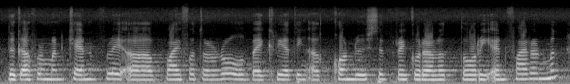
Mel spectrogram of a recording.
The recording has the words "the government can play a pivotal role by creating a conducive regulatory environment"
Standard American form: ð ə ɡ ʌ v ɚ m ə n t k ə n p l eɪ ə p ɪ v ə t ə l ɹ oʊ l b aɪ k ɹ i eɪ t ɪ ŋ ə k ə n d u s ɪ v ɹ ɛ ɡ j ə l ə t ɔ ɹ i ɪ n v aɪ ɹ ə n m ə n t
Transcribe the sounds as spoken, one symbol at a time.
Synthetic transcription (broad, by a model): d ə ɡ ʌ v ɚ m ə n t k ə n p l eɪ ə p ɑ f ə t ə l ɹ oʊ l b aɪ k ɹ i eɪ t ɪ ŋ ə k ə n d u s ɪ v ɹ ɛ ɡ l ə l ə t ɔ ɹ i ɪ n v aɪ ɹ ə n m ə n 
